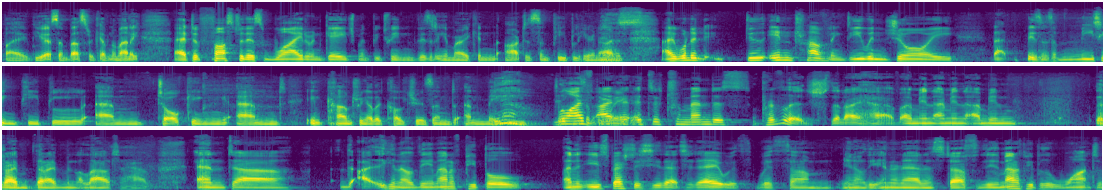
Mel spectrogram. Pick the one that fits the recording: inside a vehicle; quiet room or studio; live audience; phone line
live audience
